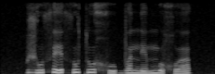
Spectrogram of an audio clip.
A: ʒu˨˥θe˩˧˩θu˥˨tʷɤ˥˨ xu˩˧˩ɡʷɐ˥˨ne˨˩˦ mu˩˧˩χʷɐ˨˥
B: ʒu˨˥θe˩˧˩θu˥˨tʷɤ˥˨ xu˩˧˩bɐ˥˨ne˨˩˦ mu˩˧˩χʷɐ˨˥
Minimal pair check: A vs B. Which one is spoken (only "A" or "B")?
B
